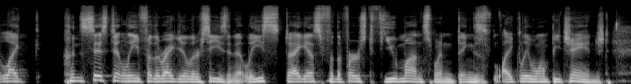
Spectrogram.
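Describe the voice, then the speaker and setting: A man in a casual sports chat, laying out his reasoning in a measured way. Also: mid-range voice, no echo, studio quality.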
